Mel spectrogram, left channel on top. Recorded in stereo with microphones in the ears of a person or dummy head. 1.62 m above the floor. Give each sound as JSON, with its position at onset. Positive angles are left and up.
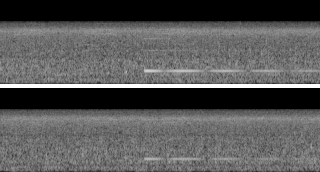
{"t": 1.4, "sound": "a bell", "side_deg": 45}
